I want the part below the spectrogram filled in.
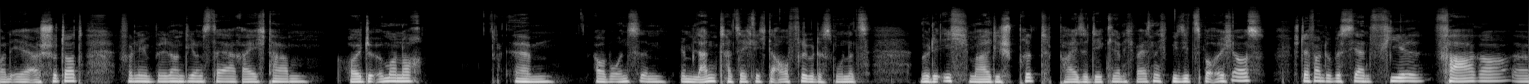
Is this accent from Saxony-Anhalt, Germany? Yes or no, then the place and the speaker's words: yes; Halle, Saxony-Anhalt, Germany; Das habe ich gewusst, ich komme aus Halle.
